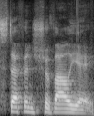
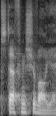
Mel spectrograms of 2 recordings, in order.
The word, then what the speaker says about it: Stefen Chevalier: And I'm saying it right. It's Stefen Chevalier. Yep, Stefen Chevalier. Chevalier, yeah, and that's French, right?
